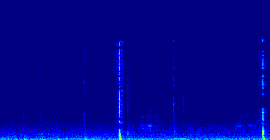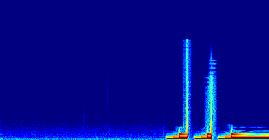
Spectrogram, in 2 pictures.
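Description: A computer alert chime: a loud electronic tone made of several steady pitches that sets in sharply near the end and fades over about two seconds, with a few sharp clicks at its start. Before it, two faint isolated clicks, as of keys being struck.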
